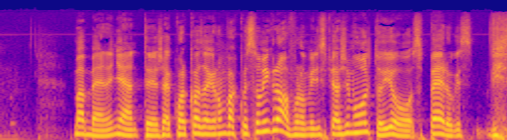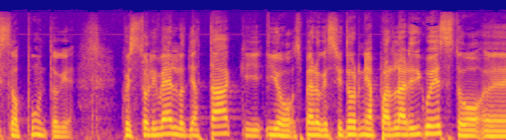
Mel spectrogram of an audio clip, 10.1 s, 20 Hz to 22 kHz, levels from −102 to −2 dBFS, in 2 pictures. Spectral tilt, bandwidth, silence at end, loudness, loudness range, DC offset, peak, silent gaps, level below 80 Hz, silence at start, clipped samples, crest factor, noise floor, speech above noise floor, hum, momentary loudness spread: -5.5 dB/octave; 15.5 kHz; 0 s; -13 LUFS; 3 LU; under 0.1%; 0 dBFS; none; -36 dBFS; 0.75 s; under 0.1%; 14 dB; -45 dBFS; 32 dB; none; 6 LU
